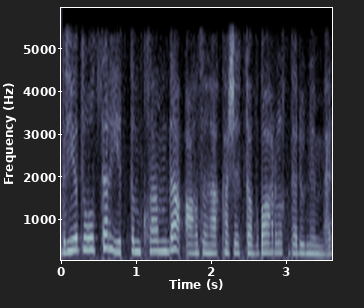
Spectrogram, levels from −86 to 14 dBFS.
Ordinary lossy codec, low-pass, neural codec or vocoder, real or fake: none; 5.4 kHz; codec, 16 kHz in and 24 kHz out, 0.6 kbps, FocalCodec, streaming, 2048 codes; fake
